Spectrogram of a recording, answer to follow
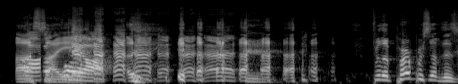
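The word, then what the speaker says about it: açaí: fiance all the time I know it's assai but I say aai all the time and she gets so mad say say it right again I say big cat I don't ever say it but I would say aai if I said I think Jus it's aai assai not ass assai assai for the purpose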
